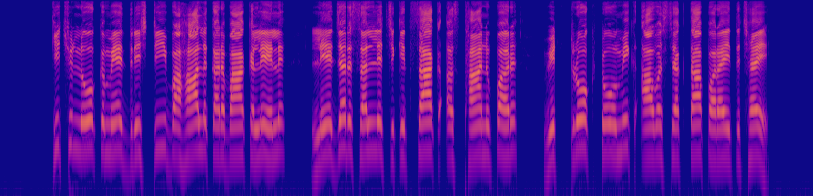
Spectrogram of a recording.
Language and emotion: Maithili, neutral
